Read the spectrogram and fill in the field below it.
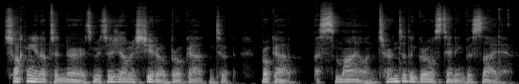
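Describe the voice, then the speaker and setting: A man with a lowish, slightly rough voice reads a visual novel aloud on a stream at a quick pace. It's amateur narration with casual commentary, and he sometimes stumbles over words and rereads phrases.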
